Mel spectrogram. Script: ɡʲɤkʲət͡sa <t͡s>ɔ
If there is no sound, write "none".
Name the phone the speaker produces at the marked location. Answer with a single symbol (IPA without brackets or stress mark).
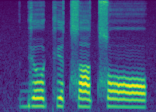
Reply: t͡s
